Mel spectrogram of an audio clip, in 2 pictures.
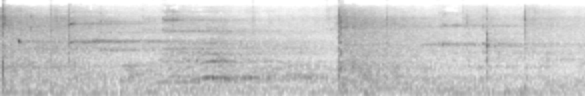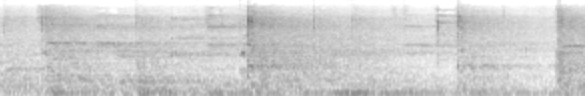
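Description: Badminton rally in a large indoor hall: sharp racket strikes on the shuttlecock every one to two seconds, with short high squeaks from shoes on the court and players' voices in the background, all with hall echo.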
